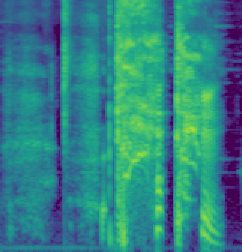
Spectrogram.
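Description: Several harsh coughs from a scratchy throat, coming in close bursts that grow louder toward the end, with a rough, throat-clearing quality and no talk over them.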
